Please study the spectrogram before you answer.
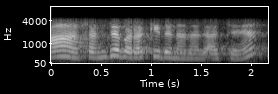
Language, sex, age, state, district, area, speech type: Kannada, female, 18-30, Karnataka, Hassan, rural, conversation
